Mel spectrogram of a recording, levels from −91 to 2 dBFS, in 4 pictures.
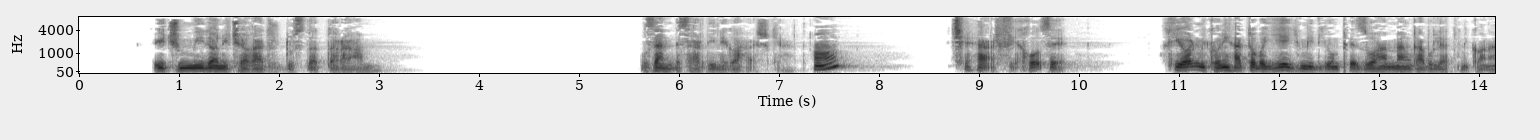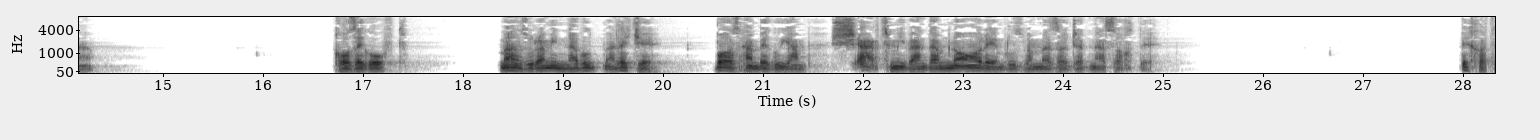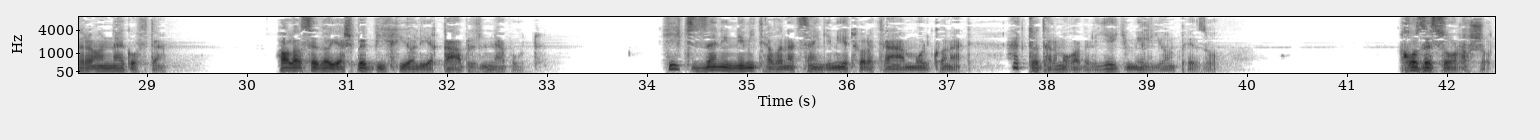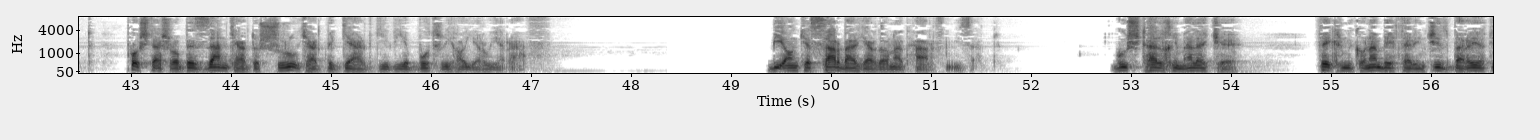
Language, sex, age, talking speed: Persian, male, 50-69, 105 wpm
